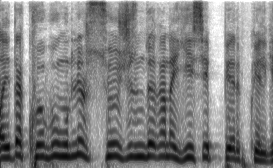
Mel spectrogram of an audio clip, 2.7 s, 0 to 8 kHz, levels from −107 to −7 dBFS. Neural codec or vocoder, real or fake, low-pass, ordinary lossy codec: codec, 16 kHz, 4 kbps, FreqCodec, larger model; fake; none; none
